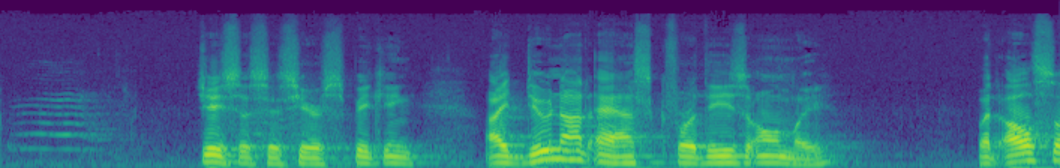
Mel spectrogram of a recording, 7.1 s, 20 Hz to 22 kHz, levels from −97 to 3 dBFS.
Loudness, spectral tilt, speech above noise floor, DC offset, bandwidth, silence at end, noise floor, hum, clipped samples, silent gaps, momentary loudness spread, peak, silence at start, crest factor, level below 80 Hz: -17 LUFS; -6.5 dB/octave; 39 dB; under 0.1%; 14.5 kHz; 0 s; -54 dBFS; none; under 0.1%; none; 10 LU; 0 dBFS; 0.4 s; 18 dB; -48 dBFS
